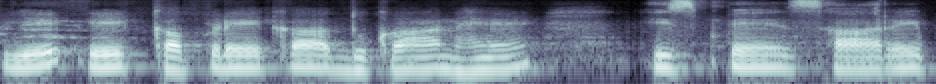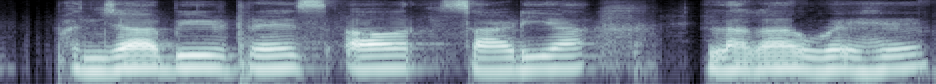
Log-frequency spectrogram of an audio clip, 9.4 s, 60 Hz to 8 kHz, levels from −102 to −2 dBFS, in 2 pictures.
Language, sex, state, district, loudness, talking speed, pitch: Hindi, male, Telangana, Hyderabad, -17 LUFS, 100 wpm, 150 Hz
